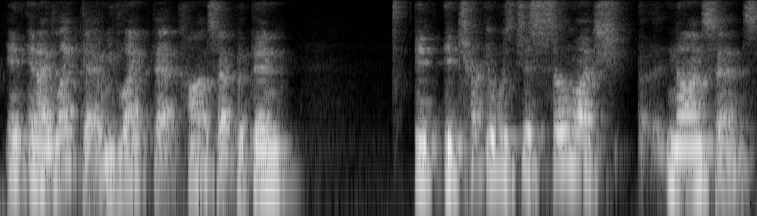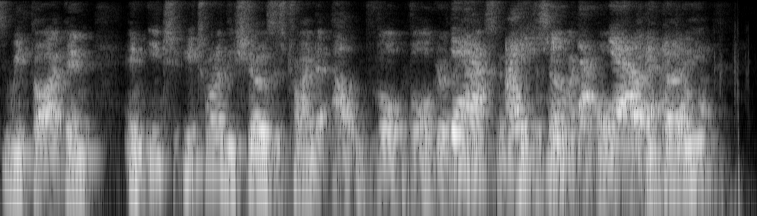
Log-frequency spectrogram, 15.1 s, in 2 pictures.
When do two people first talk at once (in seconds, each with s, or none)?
12.0 s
